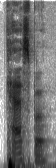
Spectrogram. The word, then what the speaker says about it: Ka$pa: guest the first interview in my show welcome casper the one and only straight out of new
